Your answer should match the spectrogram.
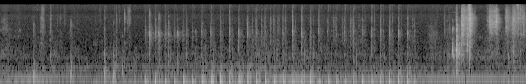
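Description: Cotton ball dabbing ink through a paper stencil onto vinyl card on the desk: a quick, even run of soft taps, about seven a second, starting about three seconds in and lasting some five seconds, over a low steady hum. A short rustle of paper follows near the end.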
